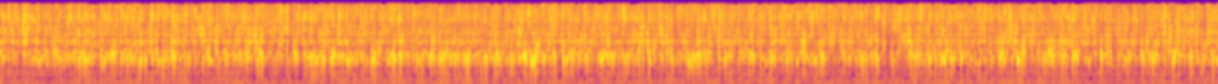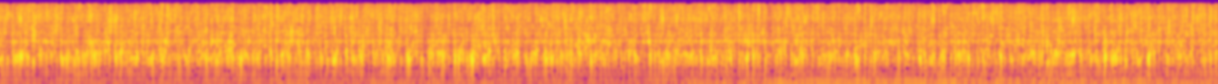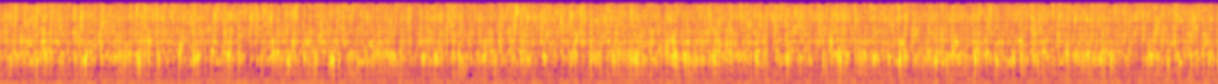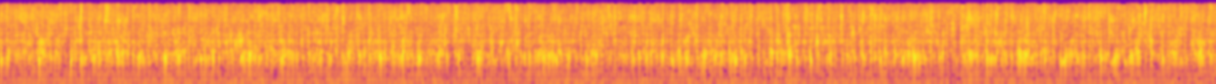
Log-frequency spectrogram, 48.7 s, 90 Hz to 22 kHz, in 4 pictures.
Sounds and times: small stream 0:00.0 - 0:48.7
fountain 0:13.4 - 0:48.7

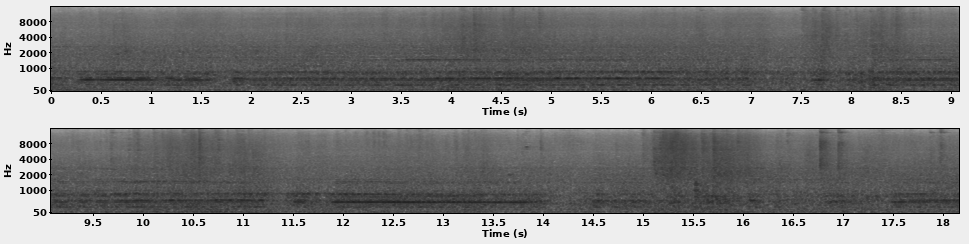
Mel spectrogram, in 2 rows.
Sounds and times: Passengers board 0:00.0 - 0:18.1
whole bus structure rattles loudly 0:02.0 - 0:18.1
Bus' windows rattle a little 0:13.1 - 0:18.1

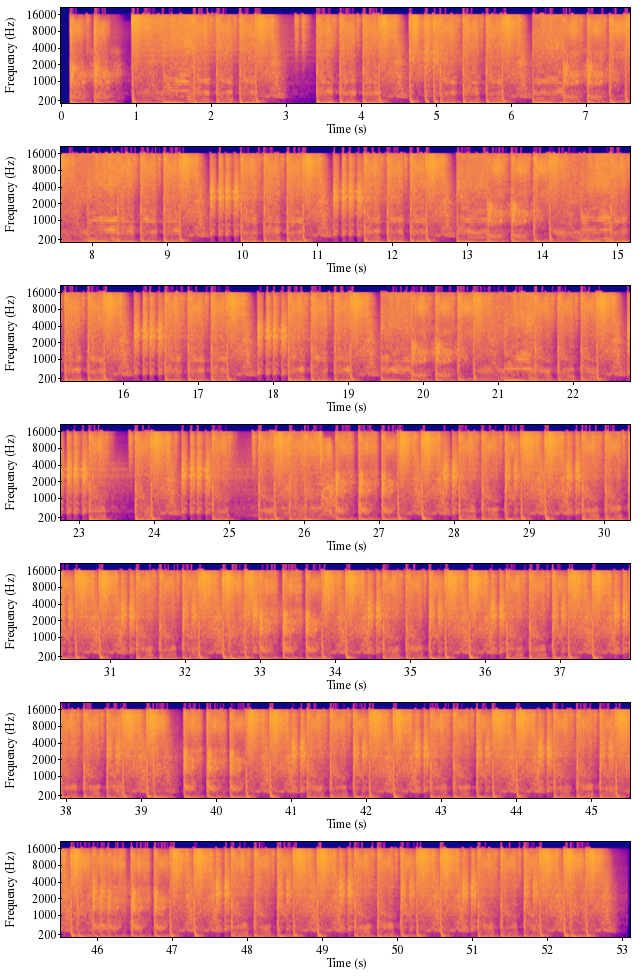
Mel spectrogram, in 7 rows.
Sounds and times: bass 0:00.0 - 0:02.8
snare 0:00.1 - 0:21.6
hats 0:00.1 - 0:53.1
bass 0:03.4 - 0:16.0
bass 0:16.6 - 0:17.6
bass 0:18.2 - 0:27.4
snare 0:22.3 - 0:23.2
pads 0:23.2 - 0:33.8
snare 0:24.0 - 0:24.8
synths 0:24.8 - 0:26.8
snare 0:25.6 - 0:31.4
bass 0:28.0 - 0:29.0
bass 0:29.7 - 0:30.6
bass 0:31.4 - 0:33.9
snare 0:32.0 - 0:53.1
bass 0:34.6 - 0:35.6
bass 0:36.2 - 0:37.2
bass 0:37.9 - 0:40.5
bass 0:41.2 - 0:42.1
bass 0:42.8 - 0:43.8
bass 0:44.5 - 0:47.1
bass 0:47.8 - 0:48.7
bass 0:49.4 - 0:50.4
bass 0:51.1 - 0:52.6

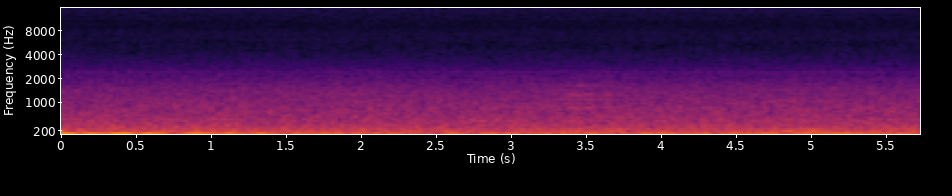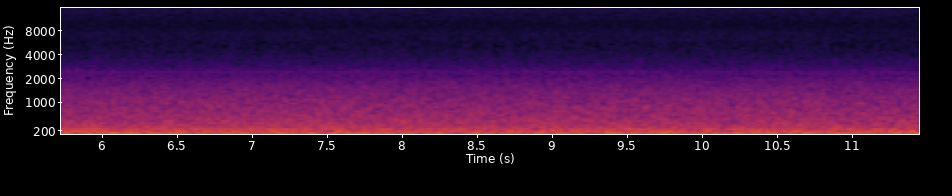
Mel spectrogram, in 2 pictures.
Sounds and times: ambient hum and hiss 0:00.0 - 0:11.4

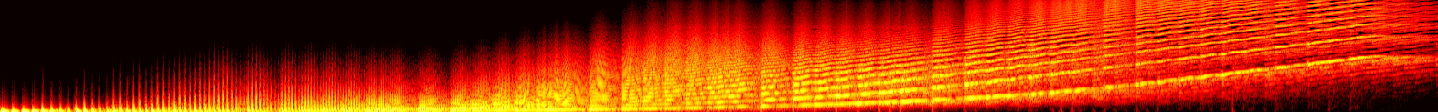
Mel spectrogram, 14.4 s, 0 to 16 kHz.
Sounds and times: rising pitch modulation 0:00.9 - 0:14.2

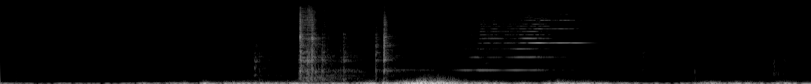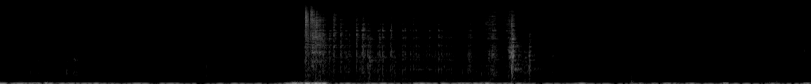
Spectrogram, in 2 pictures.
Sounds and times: Metal Door 0:02.9 - 0:06.2

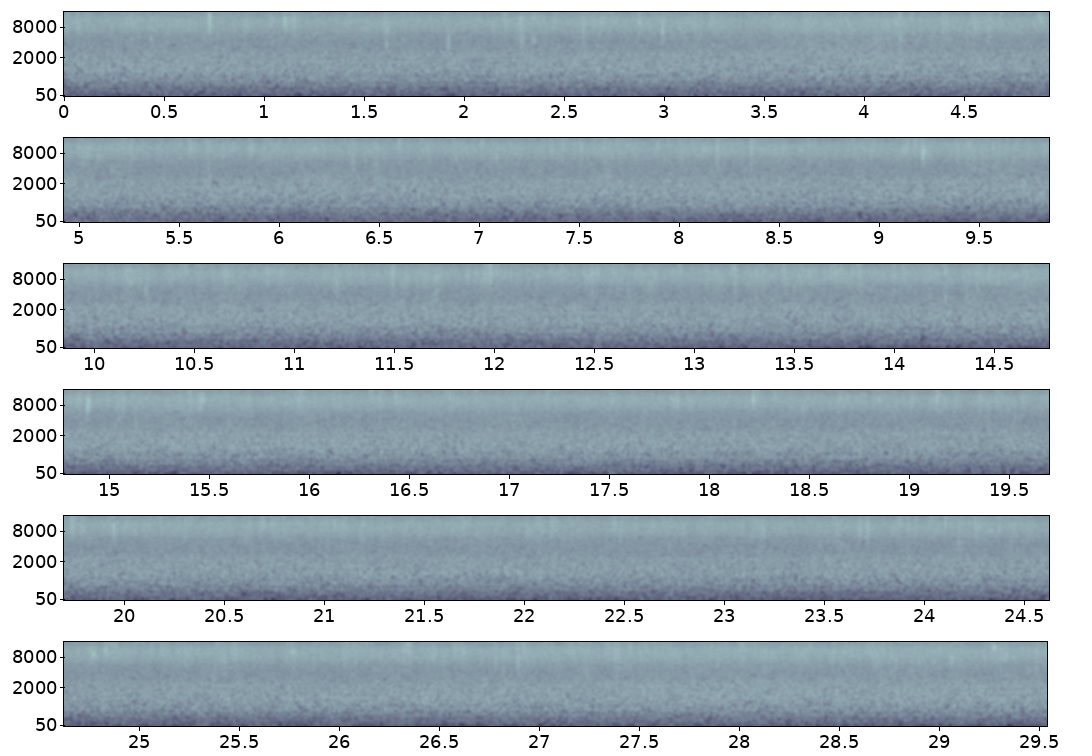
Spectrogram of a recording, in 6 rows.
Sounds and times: heavy rain 0:00.0 - 0:29.5

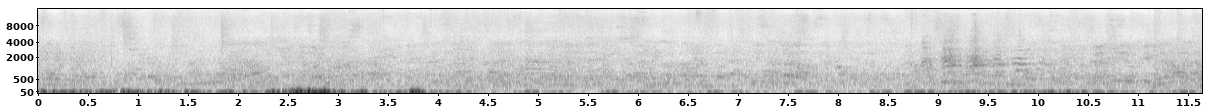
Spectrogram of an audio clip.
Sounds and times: people 0:00.0 - 0:11.6

